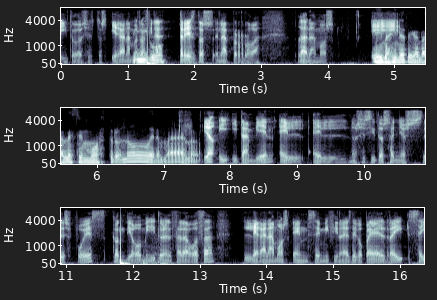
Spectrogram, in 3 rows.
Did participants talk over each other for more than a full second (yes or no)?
no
